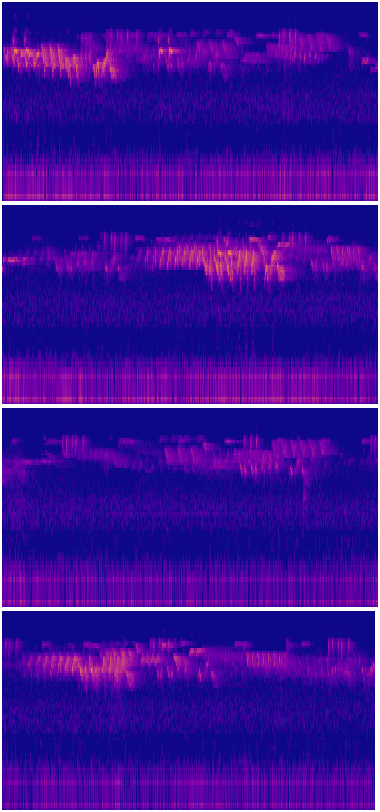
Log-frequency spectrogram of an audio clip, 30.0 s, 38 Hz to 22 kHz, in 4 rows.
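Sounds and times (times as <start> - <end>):
British birds singing in a forest: 0.0 - 30.0.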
